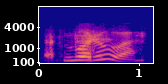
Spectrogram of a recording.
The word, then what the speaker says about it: Murua: But how does Jose pronounce his last name? Murua.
